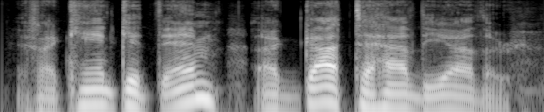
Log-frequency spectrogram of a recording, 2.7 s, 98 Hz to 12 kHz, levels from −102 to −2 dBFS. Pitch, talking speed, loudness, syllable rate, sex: 110 Hz, 245 wpm, -18 LUFS, 5.8 syllables/s, male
